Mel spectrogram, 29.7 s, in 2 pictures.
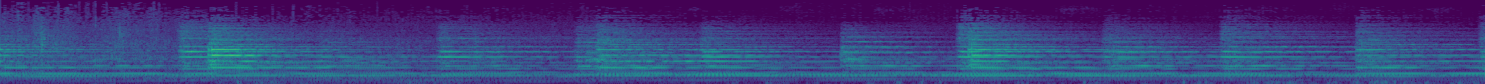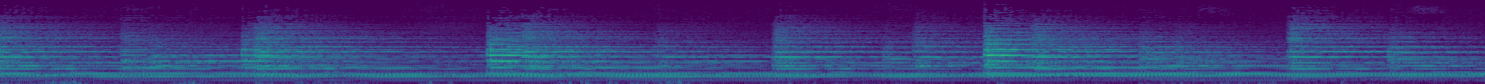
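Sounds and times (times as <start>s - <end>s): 
church bells ringing in Mortegliano: 0.0s - 29.6s.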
